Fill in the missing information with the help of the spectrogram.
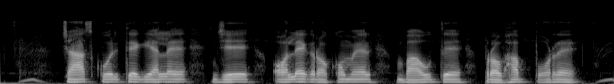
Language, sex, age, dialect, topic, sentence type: Bengali, male, 18-24, Jharkhandi, agriculture, statement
